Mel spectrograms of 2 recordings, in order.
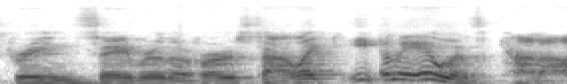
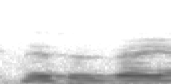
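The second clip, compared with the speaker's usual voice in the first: lightly mimed monotone, softer; 8 dB quieter than usual. Shown as a demonstration. Showing how someone under control talks, monotone. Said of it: "monotone and stuff like that".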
